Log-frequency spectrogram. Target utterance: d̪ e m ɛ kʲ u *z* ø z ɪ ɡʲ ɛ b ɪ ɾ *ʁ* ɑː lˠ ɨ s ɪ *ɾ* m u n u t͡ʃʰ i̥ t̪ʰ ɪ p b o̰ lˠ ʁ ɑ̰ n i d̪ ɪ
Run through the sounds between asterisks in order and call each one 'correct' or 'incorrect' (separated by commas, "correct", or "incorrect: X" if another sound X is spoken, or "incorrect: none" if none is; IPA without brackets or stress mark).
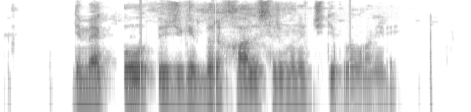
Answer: incorrect: none, incorrect: χ, correct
